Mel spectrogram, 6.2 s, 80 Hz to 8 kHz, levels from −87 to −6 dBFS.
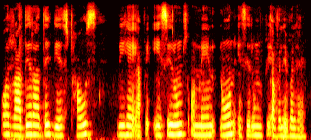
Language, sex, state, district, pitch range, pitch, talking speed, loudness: Hindi, female, Rajasthan, Jaipur, 185-200 Hz, 195 Hz, 185 wpm, -18 LUFS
